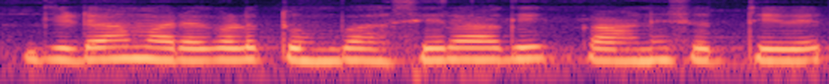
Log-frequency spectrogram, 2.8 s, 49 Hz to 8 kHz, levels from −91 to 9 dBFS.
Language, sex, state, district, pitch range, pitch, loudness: Kannada, female, Karnataka, Bangalore, 210-220 Hz, 215 Hz, -13 LUFS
